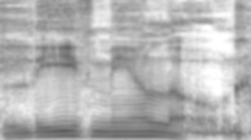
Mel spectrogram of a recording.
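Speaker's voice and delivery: slow, put-on voice of a disgruntled author; grumpy writer. Comics writer wanting no part of it, slow grumpy voice. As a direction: draw it out as a reclusive writer.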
